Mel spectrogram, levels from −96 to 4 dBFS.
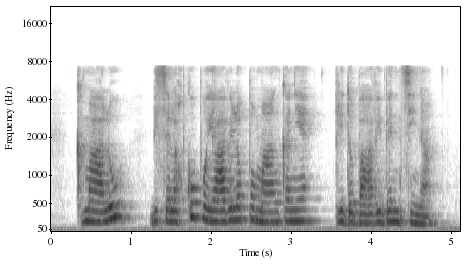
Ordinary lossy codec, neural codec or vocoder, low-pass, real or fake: none; none; 7.2 kHz; real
